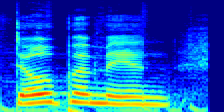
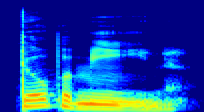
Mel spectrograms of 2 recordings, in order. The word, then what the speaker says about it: dopamine: pronounced dopamine it's pronounced dopamine I have to use the long e sound like green beans dopamine I cannot use a short I sound like this is dopamin the word is pronounced dopamine what is dopamine it's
